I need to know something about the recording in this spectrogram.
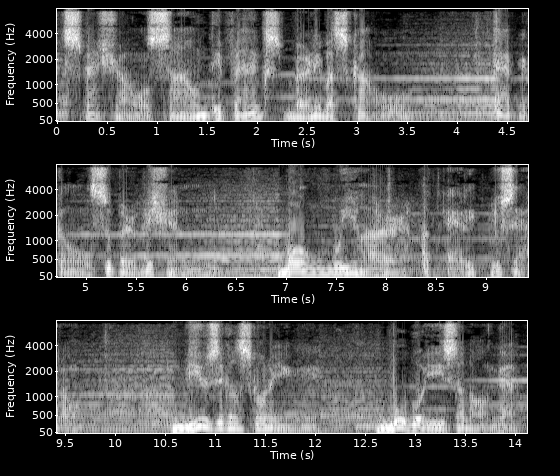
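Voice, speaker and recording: A man with a gravelly voice giving solemn, theatrical scripted narration as a radio drama narrator. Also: rumbling low, wildly swooping pitch, slow. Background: loud music.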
